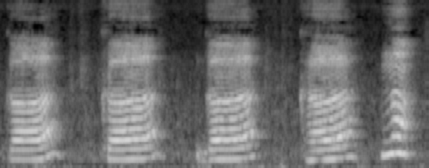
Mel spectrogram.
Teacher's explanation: ಅವೆಲ್ಲವೂ ಆ ಕಂಠದಿಂದ ಹುಟ್ಟುತ್ತವೆ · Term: ಕಂಠ್ಯ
